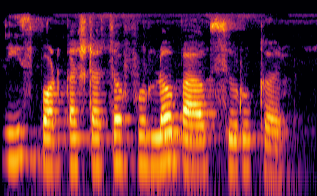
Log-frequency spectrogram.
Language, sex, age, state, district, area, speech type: Goan Konkani, female, 18-30, Goa, Salcete, rural, read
